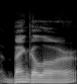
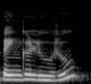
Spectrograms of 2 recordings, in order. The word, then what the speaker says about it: Bengaluru: I ask you that you are from bengalore which is the sort of Western way of saying the city why don't you pronounce the proper way of saying it for us so it's called Bengaluru and U my mother tongue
